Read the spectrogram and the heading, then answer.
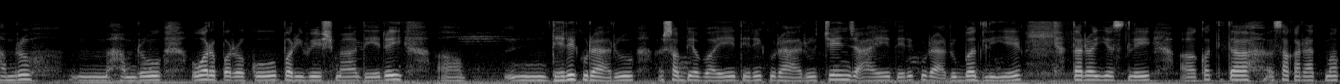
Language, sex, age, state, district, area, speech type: Nepali, other, 30-45, West Bengal, Kalimpong, rural, spontaneous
